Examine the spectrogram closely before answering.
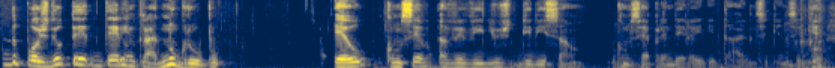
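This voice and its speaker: At a fairly quick pace, a man speaks at a medium pitch in a dark, mellow tone with vocal fry, very wide pitch swings and big swings in loudness. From Portugal, Lisbon area (Catujal), Angolan family. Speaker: rapper. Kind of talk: podcast interview. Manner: halting, many fillers.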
